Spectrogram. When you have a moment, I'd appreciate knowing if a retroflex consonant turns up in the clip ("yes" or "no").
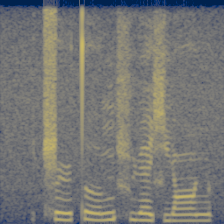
yes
